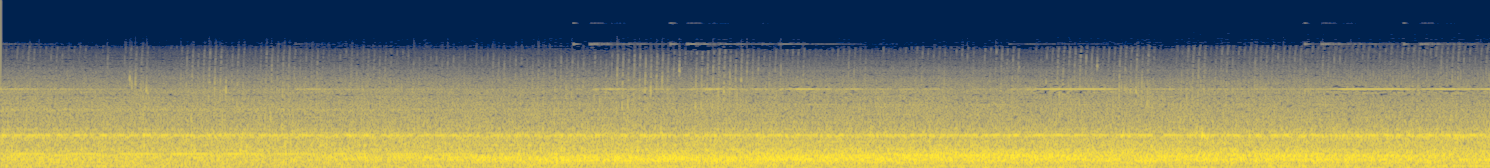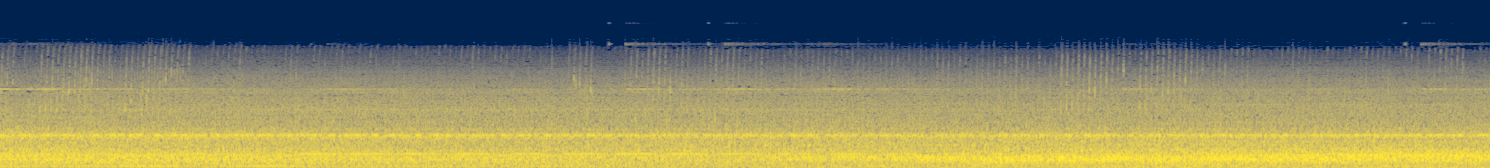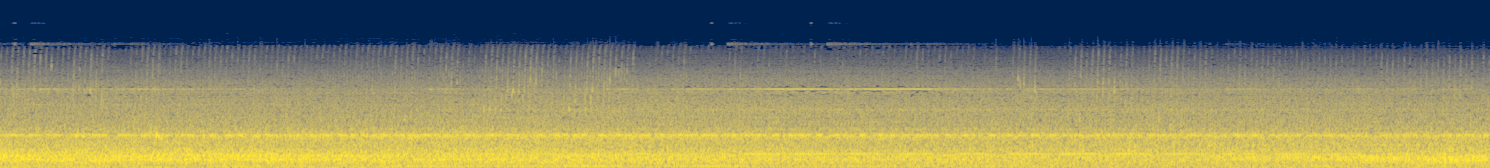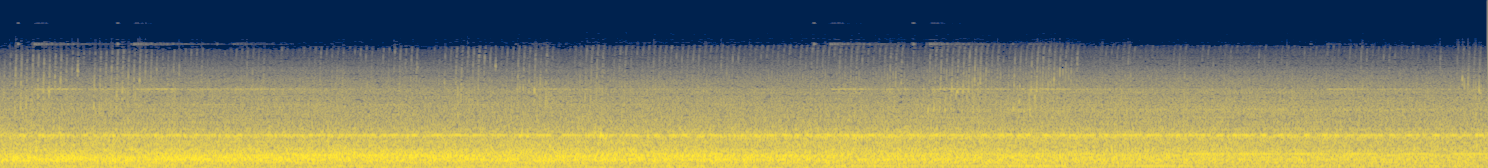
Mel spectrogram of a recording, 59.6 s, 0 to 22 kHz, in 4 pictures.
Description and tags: archi soundscape horror3
Instances of Surge (synth) and Rayspace (reverb)
Sounds good for scary-type scenes.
